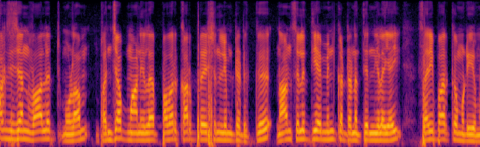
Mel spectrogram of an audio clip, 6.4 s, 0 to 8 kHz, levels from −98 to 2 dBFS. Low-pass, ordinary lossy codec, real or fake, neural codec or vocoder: none; none; real; none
